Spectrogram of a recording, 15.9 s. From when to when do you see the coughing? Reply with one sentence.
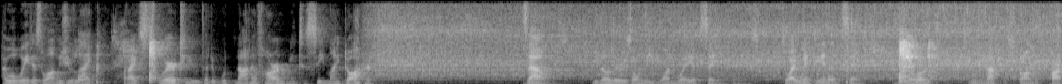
You can hear the coughing from 1.1 to 2.4 s and from 12.4 to 14.1 s.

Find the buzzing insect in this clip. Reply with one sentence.
You can't hear the buzzing insect here.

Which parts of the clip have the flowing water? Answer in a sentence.
You can hear the flowing water from 5.4 to 15.9 s.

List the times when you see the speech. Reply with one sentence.
You can hear the speech from 0.0 to 5.6 s and from 7.8 to 15.9 s.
